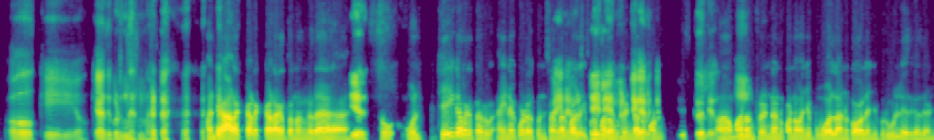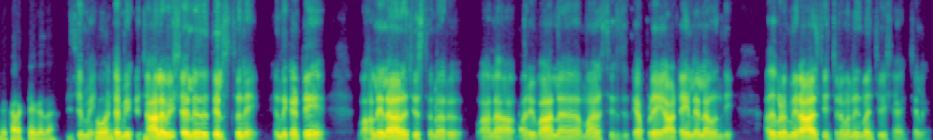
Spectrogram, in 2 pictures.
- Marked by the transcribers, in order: laughing while speaking: "ఉందన్నమాట"; in English: "సో"; in English: "యస్"; other background noise; in English: "ఫ్రెండ్"; in English: "ఫ్రెండ్"; in English: "రూల్"; in English: "సో"; in English: "యాక్చువల్‌గా"
- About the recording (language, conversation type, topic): Telugu, podcast, మొదటి పరిచయంలో శరీరభాషకు మీరు ఎంత ప్రాధాన్యం ఇస్తారు?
